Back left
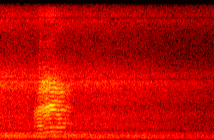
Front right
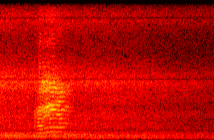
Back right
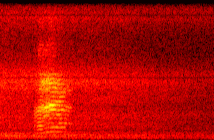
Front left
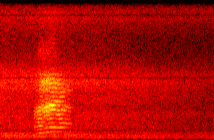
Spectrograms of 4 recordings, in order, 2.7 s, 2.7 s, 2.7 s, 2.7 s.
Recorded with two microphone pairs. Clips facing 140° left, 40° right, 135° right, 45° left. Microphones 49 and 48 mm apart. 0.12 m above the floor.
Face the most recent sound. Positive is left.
turn(degrees=115)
